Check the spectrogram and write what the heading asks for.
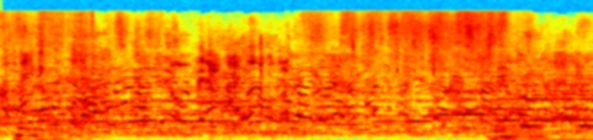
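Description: Many voices chattering at once over background music, with a low bass note at the start and again near the end.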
